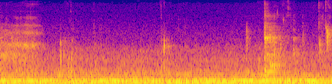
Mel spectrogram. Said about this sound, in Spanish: Déjame tomar agua.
